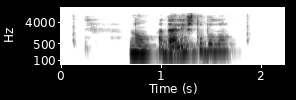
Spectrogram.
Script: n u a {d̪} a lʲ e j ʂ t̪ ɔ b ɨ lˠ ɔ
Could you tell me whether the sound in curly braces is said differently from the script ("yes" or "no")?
no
